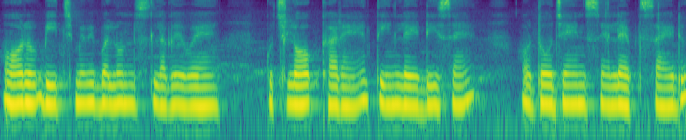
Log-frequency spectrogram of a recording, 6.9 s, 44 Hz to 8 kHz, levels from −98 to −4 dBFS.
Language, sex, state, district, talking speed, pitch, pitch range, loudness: Hindi, female, Punjab, Fazilka, 200 wpm, 170 Hz, 165-175 Hz, -15 LUFS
